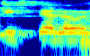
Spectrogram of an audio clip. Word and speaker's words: Liselo: I'm a research scientist at Liselo Labs, or as it's pronounced in Lesotho, Liselo Labs, and I'm based here in Hilton.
